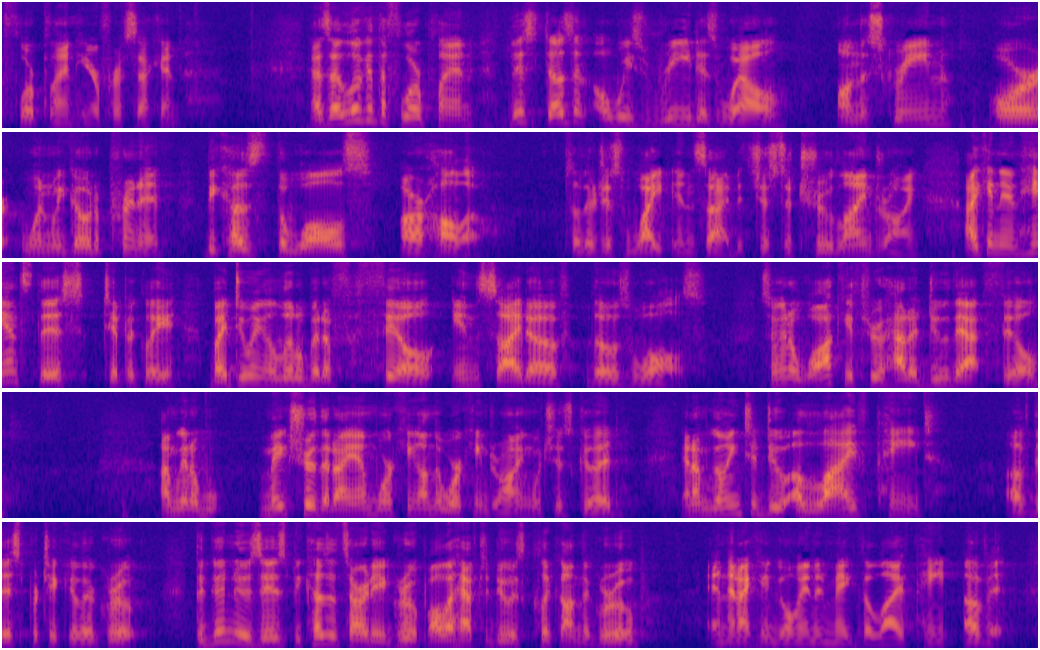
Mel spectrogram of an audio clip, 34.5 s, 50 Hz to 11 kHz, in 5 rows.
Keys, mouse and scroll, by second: 0.3 click, 1.1 ctrl+-, 22.1 click, 26.9 click, 29.7 click, 31.1 click.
